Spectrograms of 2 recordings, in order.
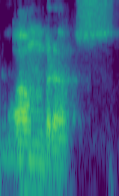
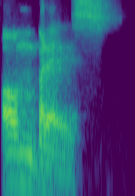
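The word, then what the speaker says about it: hombros: don't know yeah los nombres yeah so it's really important to be careful with that word because some people get confused and they say los hombres right which means men and of course you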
